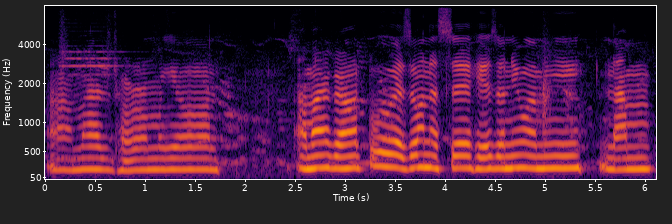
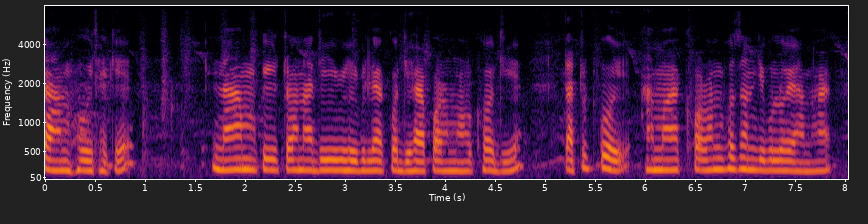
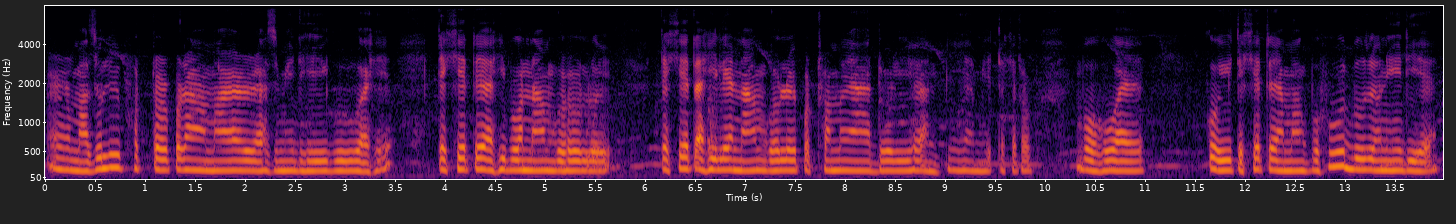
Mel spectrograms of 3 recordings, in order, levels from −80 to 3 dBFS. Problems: background sounds at intervals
